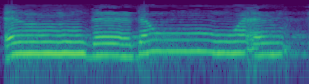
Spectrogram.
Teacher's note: بنقول التنوين اللي بعد واو بيحصل إدغام، يبقى إدغام بغنة. شوف أندادا وأن، شوف أندادا، شوف اوعى تنسى الغنة، والغنة بمقدار حركتين.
